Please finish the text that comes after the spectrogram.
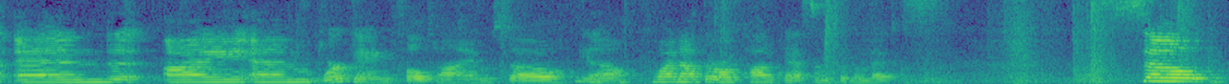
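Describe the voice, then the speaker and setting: A woman's voice: mid-range voice, a bit bright, reverberant, a little hiss or hum, low-quality recording. A woman in her twenties hosting a casual podcast from her family's living room, teasing her guest with lots of fillers. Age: 20s. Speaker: podcast host. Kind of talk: casual chat. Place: home living room by an electric fireplace.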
